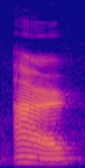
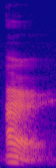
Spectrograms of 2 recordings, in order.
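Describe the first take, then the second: First: R as an open, loud American "ar". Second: Er with a smaller mouth and reduced "ah"; Chinese er. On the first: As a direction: say R wide open as in "car". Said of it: "So let's compare American R". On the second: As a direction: narrow the mouth on er, tongue curled. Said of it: "and Chinese er". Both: Shown as a demonstration.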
